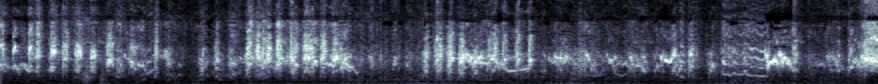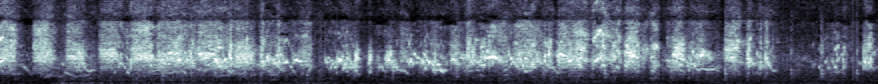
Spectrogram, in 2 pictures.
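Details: Budgie breeding colony in Pakistan giving an almost unbroken wall of high chirping and warbled squawks from numerous birds, dipping briefly twice.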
